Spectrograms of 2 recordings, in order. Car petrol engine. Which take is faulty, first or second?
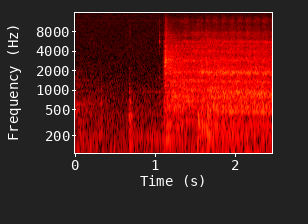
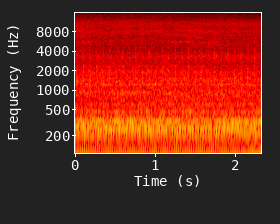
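second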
